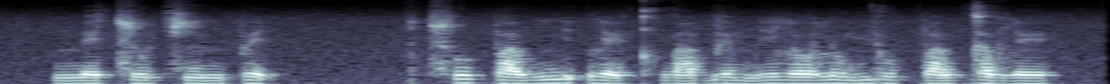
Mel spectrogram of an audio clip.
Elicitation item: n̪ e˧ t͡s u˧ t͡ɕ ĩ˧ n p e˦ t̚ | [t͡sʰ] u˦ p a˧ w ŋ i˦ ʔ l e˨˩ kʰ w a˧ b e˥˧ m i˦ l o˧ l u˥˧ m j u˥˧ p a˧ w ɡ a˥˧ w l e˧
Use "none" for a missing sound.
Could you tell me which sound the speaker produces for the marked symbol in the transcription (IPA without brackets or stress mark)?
t͡sʰ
